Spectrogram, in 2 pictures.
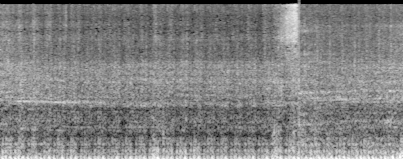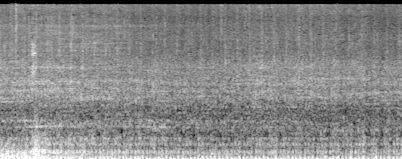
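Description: A small vehicle engine running steadily while driving slowly, with a rapid low pulse; it gets louder for a moment about six seconds in.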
